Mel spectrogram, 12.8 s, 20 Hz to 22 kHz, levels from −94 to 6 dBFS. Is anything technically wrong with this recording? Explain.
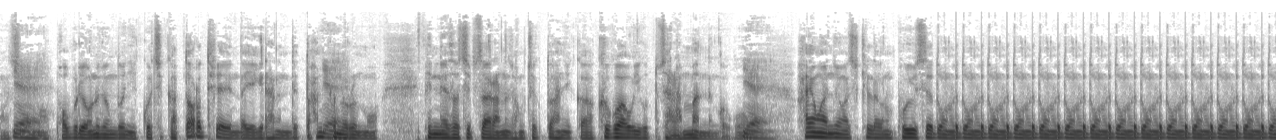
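Yes, there is a broken-record loop. From 9.56 s to the end, one 0.25 s fragment stutters 13 times, likely from a stalled stream resending its last buffer. The waveform shows identical, evenly tiled blocks.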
